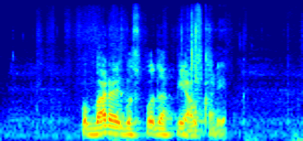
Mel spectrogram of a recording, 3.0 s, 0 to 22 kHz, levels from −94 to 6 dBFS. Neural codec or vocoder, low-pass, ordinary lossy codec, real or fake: vocoder, 44.1 kHz, 128 mel bands, Pupu-Vocoder; 19.8 kHz; none; fake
